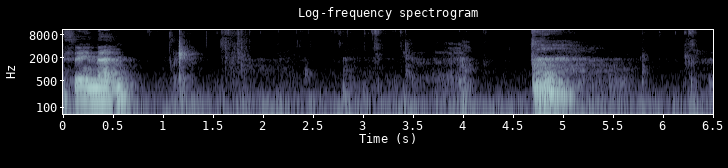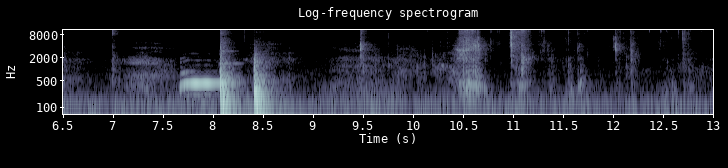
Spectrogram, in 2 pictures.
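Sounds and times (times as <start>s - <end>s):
biting and chewing lobster: 9.4s - 13.0s.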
